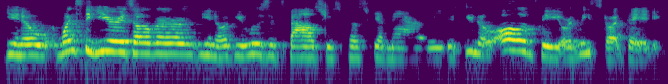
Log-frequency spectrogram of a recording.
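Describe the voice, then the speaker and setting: A woman hosts the conversation and asks casual, probing questions. She restarts her phrases as she goes, at a middle pitch, and her audio is a little dull and muffled. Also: normal speed. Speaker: interviewer, organization director.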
